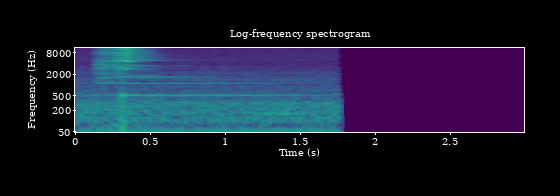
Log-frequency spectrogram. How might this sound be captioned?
Megabottle - 28 - Audio - Audio 28
Various hits of a stainless steel drinking bottle half filled with water, some clumsier than others.
bottle, steel, hit, ting, ring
